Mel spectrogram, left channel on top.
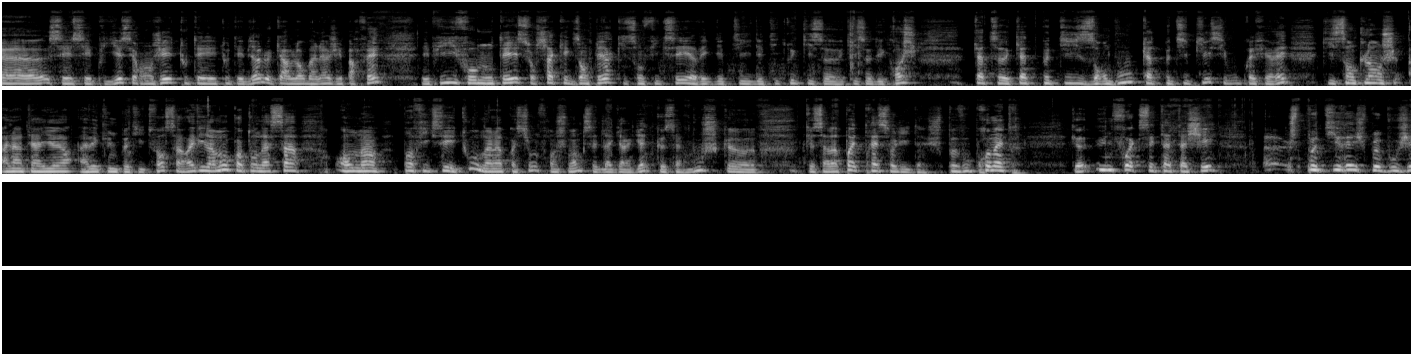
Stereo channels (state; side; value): silent; right; digital silence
